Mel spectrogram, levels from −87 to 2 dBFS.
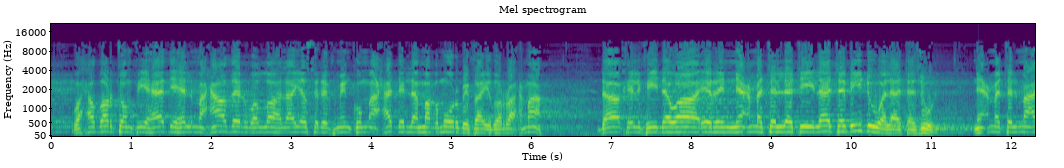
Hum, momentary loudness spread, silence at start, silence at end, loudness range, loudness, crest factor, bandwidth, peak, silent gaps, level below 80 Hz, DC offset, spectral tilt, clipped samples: none; 6 LU; 0 s; 0 s; 4 LU; -13 LUFS; 14 dB; 11.5 kHz; 0 dBFS; none; -50 dBFS; under 0.1%; -4.5 dB/octave; under 0.1%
